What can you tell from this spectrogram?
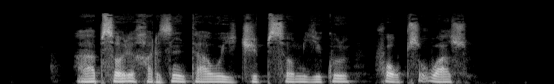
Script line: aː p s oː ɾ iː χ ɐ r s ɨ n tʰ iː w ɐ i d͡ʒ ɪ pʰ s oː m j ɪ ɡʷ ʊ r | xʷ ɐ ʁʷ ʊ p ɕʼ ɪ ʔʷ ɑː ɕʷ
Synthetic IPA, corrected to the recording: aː p s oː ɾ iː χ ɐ r z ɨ n tʰ aː w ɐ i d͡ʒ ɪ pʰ s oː m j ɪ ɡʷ ʊ r | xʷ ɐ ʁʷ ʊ p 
